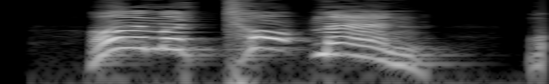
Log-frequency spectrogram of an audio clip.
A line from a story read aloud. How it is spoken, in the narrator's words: one of the prisoners yelled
